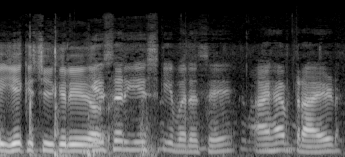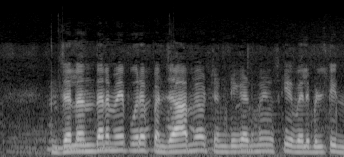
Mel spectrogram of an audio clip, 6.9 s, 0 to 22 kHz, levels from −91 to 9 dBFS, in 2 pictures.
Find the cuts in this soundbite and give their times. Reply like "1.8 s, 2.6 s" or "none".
1.5 s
